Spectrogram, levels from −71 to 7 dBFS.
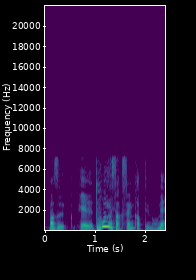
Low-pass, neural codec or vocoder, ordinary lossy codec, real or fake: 7.2 kHz; codec, 16 kHz, 2 kbps, FreqCodec, larger model; none; fake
